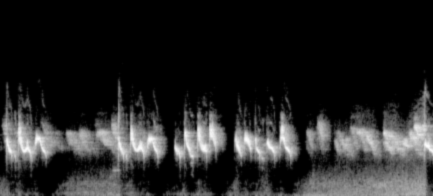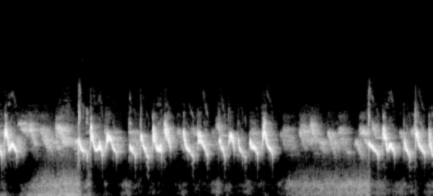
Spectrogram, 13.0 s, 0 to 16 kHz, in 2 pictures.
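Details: Long, sustained 'buka sing' performance by a caged oriental white-eye, 20 January 2022, fifth day after monthly deworming. High, thin, rapid twittering continues almost unbroken, rising and falling notes in quick phrases, with soft low rustling noise at times.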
